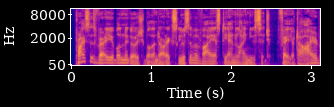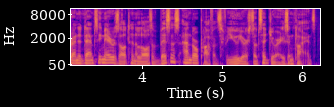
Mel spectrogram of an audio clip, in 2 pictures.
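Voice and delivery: rushed small-print read; fast disclaimer. Acted. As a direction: rattle off the legal small print.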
